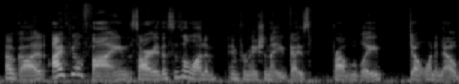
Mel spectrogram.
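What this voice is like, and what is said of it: Slightly odd post-surgery voice. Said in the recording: “my voice sounds a little bit weird just because I'm still in recovery”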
